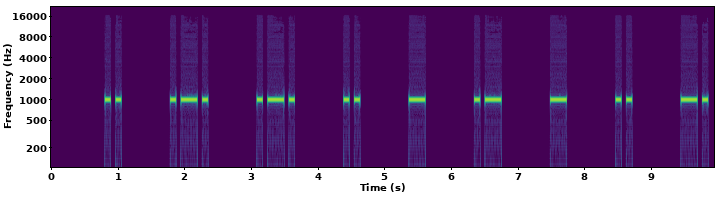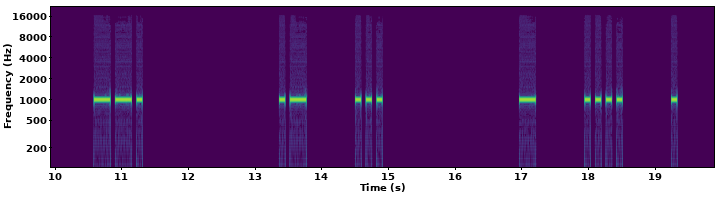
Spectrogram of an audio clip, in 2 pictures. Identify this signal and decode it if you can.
Morse code, heard as a keyed tone, about 15 wpm, spaced as for 8 wpm, 1000 Hz. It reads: IRRITATING AS THE
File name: qotdfiles / 8wpm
